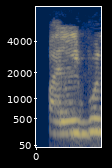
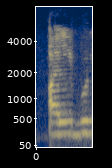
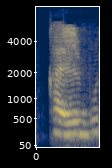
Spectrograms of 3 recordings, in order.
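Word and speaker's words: قلب: അപ്പോ ഇപ്പൊ നമ്മള് കൽബുൻ എന്ന് പറയണം. കൽബുൻ കുത്തുള്ള കാഫിന് കൽബുൻ എന്ന് പറയുമ്പോ ഹൃദയം എന്ന അർത്ഥം. അപ്പൊ അത് പുറപ്പെടേണ്ട സ്ഥലത്ത് നിന്ന് പുറപ്പെടണം. മറ്റേ കൽബുൻ എന്ന് പറഞ്ഞ വെറും കാഫായിരുന്നാലോ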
